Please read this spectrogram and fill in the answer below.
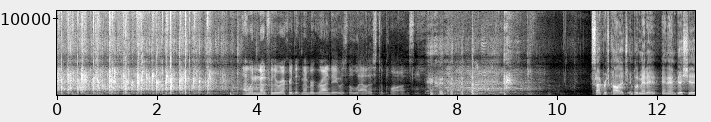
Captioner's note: clapping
